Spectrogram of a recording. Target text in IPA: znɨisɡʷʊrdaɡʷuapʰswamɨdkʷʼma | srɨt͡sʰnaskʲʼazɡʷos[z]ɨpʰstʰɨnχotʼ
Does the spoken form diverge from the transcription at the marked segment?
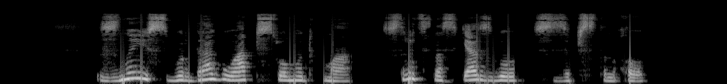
no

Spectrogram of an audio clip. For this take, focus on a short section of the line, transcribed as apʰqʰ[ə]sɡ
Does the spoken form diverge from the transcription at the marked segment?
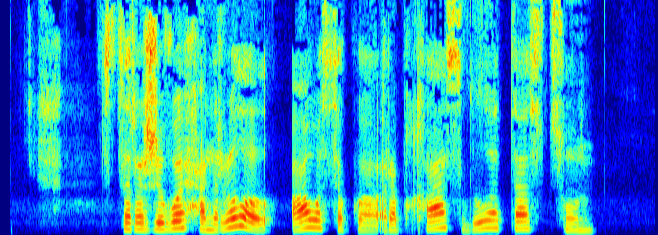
yes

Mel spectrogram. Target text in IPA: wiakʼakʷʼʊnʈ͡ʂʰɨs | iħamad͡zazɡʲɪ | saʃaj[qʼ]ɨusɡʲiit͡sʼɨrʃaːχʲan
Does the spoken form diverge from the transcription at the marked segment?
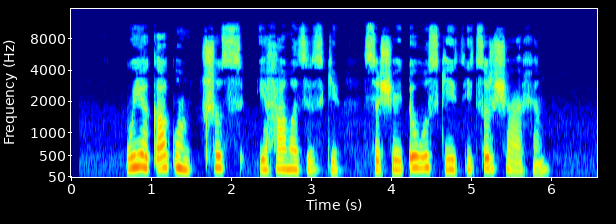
yes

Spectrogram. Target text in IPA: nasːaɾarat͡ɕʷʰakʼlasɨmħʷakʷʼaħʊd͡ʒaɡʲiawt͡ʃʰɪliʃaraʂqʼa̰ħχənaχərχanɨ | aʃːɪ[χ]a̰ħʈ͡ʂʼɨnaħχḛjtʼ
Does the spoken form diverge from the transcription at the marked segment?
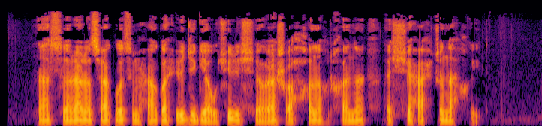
yes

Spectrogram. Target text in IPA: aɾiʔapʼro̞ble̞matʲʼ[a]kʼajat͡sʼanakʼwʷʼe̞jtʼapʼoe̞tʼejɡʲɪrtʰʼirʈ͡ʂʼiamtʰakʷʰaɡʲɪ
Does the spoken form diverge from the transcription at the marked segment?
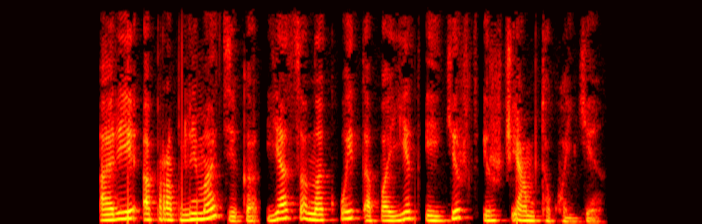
yes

